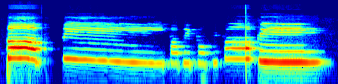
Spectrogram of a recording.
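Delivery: high, excited call of a name. Real, not acted. Calling out to a viewer.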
